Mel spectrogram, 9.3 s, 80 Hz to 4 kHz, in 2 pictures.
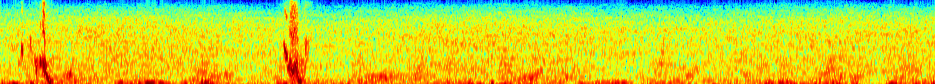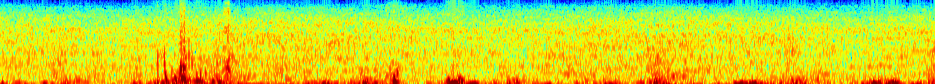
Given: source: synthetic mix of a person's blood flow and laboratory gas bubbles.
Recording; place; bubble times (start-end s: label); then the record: Doppler ultrasound of blood flow; precordium
0.08-0.28 s: bubbles
1.40-1.57 s: bubbles
5.44-5.88 s: bubbles
6.59-6.71 s: bubbles
6.90-7.01 s: bubbles
From the record:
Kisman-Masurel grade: 123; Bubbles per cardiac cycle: 1 to 2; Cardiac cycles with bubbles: 10 to 50%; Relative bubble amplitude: loud (0.450 to 0.775); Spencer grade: 2 (many but less than half of the cardiac periods contain bubble signals, singularly or in groups); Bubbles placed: anywhere in the cardiac cycle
